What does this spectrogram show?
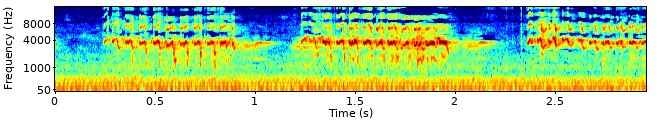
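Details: Young budgerigars asking one another for food, giving three raspy, buzzing begging squeals, each under a second long, separated by short quiet gaps.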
